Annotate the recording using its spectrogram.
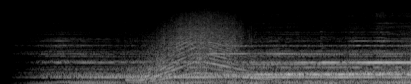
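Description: Logo-intro sound design: a sustained synthetic drone that fades in from silence, with pitch sweeps that rise and fall and a whoosh about two seconds in.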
